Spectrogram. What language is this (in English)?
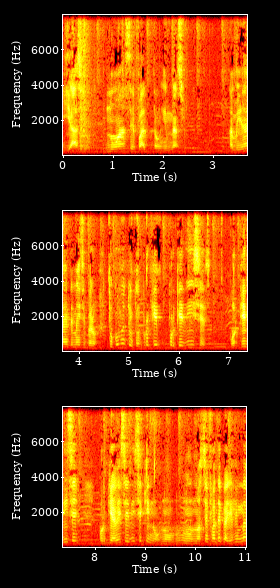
Spanish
